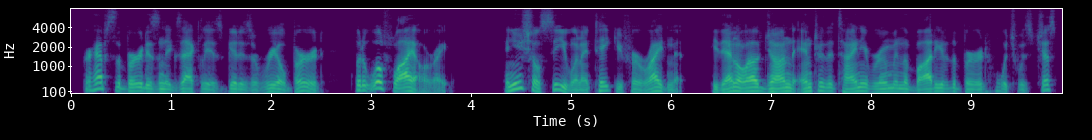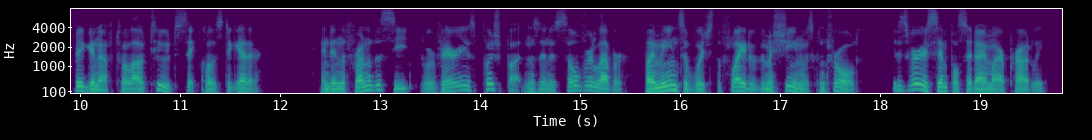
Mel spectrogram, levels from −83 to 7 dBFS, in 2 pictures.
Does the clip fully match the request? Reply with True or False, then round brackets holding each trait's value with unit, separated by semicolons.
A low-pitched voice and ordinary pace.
False (110 Hz; 270 wpm)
